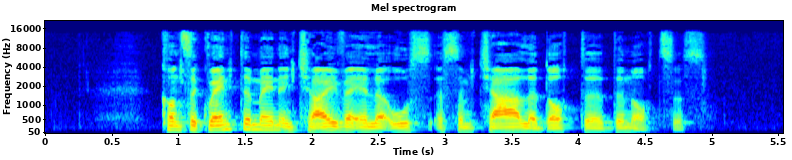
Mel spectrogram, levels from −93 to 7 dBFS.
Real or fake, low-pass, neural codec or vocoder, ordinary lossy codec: real; 14.4 kHz; none; MP3, 96 kbps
